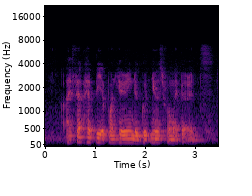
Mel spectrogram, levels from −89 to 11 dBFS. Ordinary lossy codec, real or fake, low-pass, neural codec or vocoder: none; real; 7.2 kHz; none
